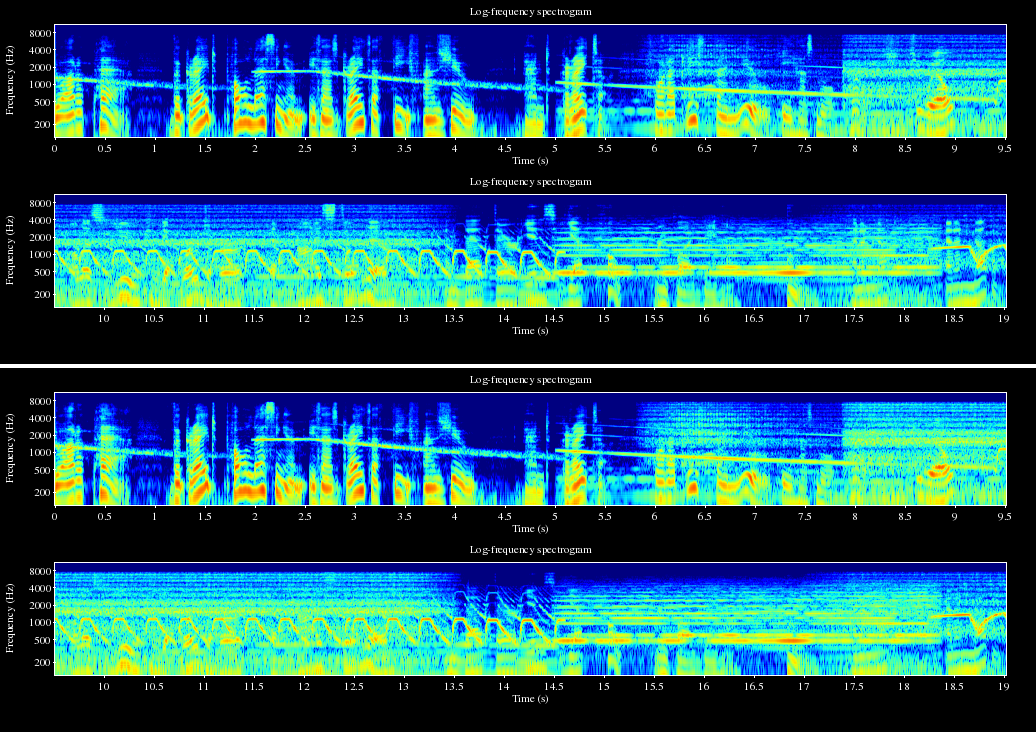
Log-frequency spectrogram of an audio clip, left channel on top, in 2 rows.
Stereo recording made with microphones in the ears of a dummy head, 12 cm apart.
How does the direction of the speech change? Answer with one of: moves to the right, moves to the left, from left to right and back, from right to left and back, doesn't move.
moves to the left.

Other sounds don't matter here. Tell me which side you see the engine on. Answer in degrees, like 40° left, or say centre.
40° right.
